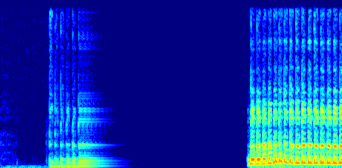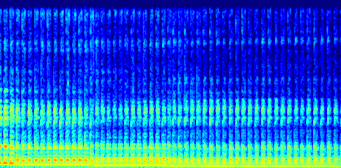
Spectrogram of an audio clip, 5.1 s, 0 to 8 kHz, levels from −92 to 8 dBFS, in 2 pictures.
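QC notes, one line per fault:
0.60 to 1.87 s, long network dropout. The music stops arriving at 0.60 s. The receiver carries the last sound on as a brief buzz or hiss that fades, then leaves near silence for about 0.95 s. The music resumes at 1.87 s, but about 1.26 s of it is simply gone. This is likely lost packets on the call link, with the receiver filling the gap. The band above 8 kHz stays empty on both sides of the gap.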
